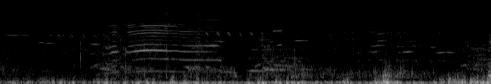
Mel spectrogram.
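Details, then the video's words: Beagle puppies play-fighting indoors at an Ontario, Canada breeder; thin, high whining squeals with stacked harmonics rise and waver for about a second and a half amid a steady low rumble, with a woman's voice nearby. "Abbie's BEAGLE puppies are gettin' SCRAPPY!"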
